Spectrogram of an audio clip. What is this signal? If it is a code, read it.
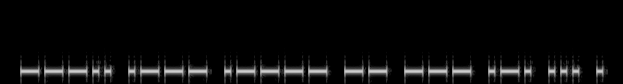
Morse code, heard as a keyed tone, about 20 wpm, 610 Hz. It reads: 8J1MORSE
